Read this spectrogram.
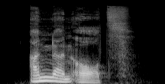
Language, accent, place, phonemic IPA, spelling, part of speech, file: German, Germany, Berlin, /ˈandɐnˌ(ʔ)ɔʁts/, andernorts, adverb, De-andernorts.ogg
- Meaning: elsewhere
